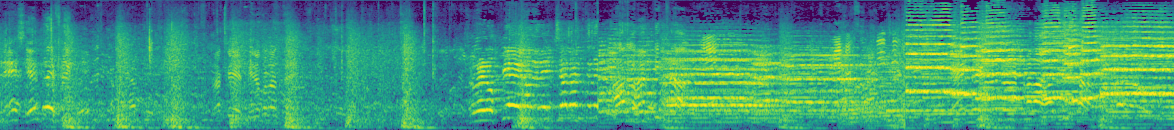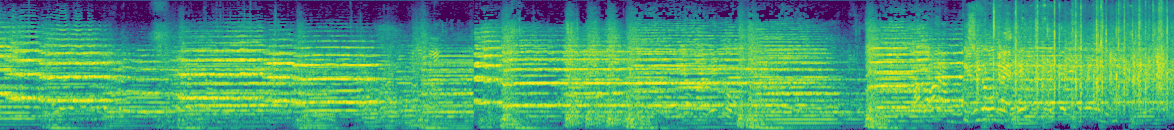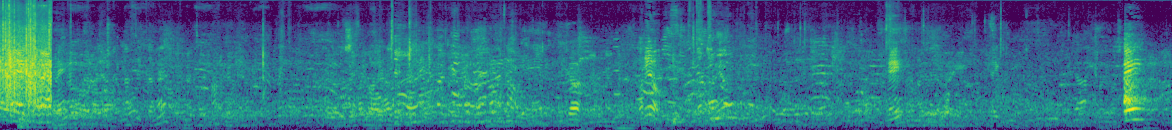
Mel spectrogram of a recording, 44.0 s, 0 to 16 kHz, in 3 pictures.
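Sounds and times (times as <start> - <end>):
low drum beat: 0.6 - 5.8, 6.4 - 7.4
brass band playing a slow march: 6.4 - 30.0.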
